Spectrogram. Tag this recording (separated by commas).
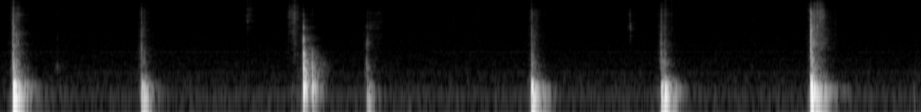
Thump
